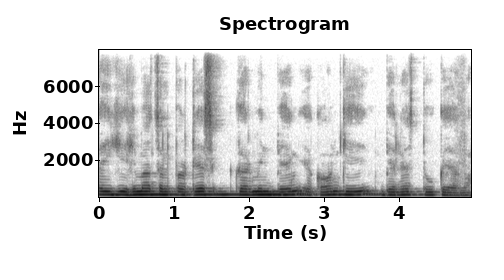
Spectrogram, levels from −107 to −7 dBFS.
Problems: none marked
